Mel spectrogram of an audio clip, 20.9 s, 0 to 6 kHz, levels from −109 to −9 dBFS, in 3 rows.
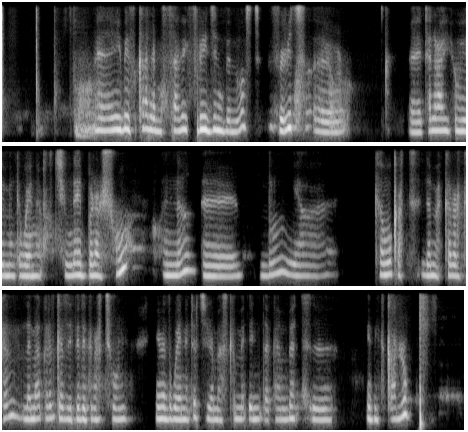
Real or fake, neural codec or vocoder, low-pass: fake; codec, 16 kHz in and 24 kHz out, 0.9 kbps, LongCat-Audio-Codec, fine tuned four codebook decoder; 5.4 kHz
